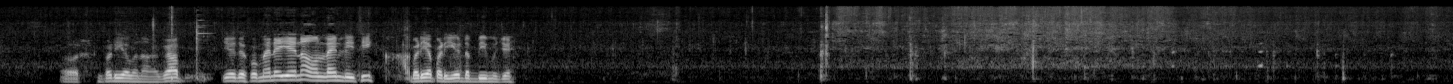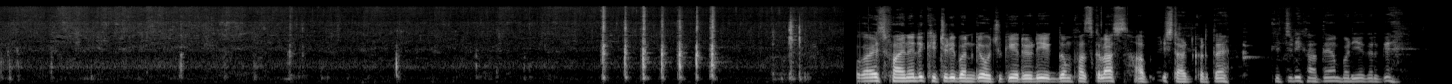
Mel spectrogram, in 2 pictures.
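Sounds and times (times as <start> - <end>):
food sizzling in a metal pot: 0.0 - 23.0
spoon knocking against pot: 1.9 - 2.2
wooden spoon stirring and scraping: 8.0 - 20.4.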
